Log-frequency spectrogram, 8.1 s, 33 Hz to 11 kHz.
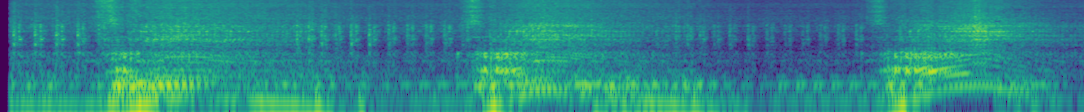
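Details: Mazda MX-5 NC 1.8 engine knocking: a steady ticking knock under the engine note at idle that sharpens each time the revs are blipped, cause not yet pinned down.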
